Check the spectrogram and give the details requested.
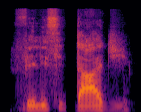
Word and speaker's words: felicidade: Nesse caso, essa palavra é uma paroxítona e não uma oxítona. Isso porque a sílaba tônica não aparece na última posição, mas na penúltima posição da palavra, na sílaba da, felicidade. Percebe? A sílaba da é mais evidente nessa palavra quando a gente fala ela.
